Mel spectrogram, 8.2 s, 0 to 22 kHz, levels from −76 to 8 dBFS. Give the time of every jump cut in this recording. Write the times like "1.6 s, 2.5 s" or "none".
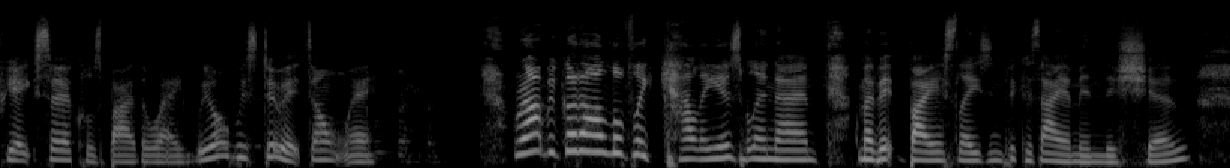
5.0 s, 6.7 s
